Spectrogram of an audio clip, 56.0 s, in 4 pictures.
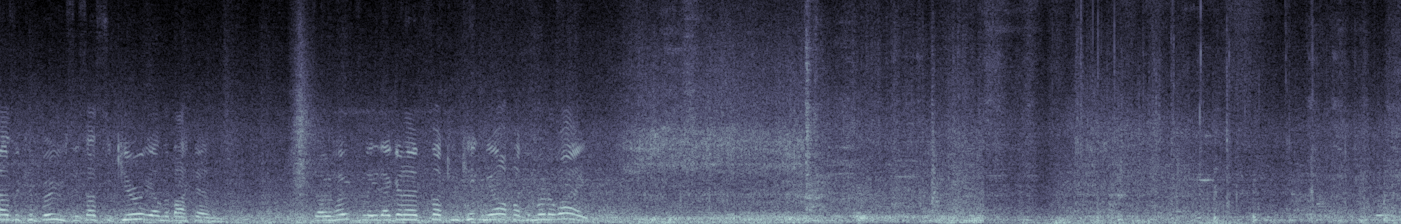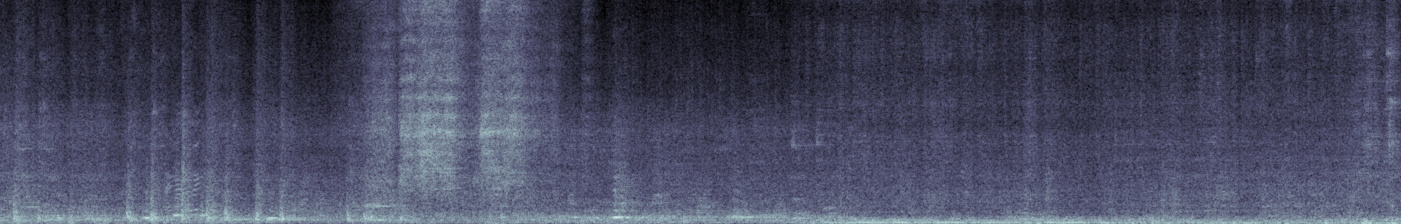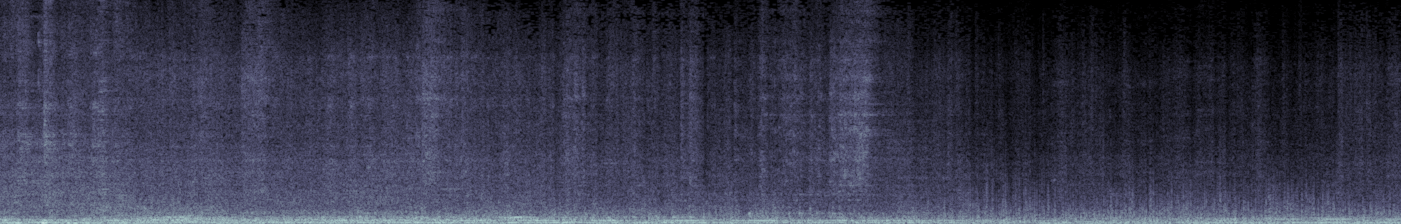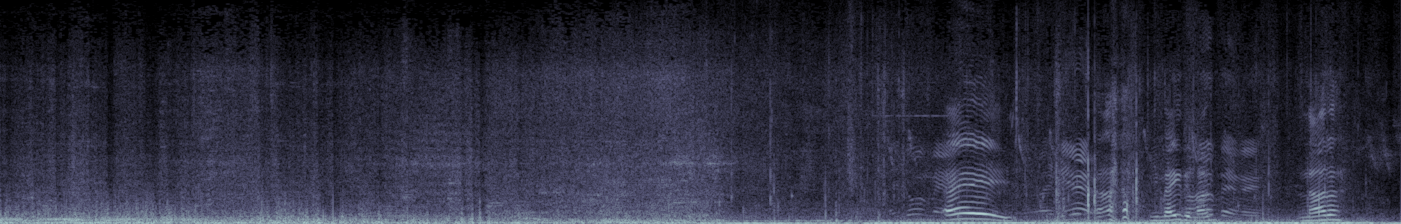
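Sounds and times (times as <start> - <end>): train wheels rumbling over rails: 0.0 - 56.0.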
